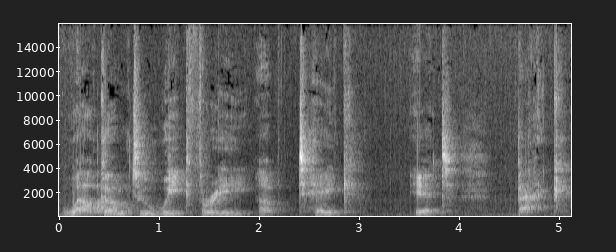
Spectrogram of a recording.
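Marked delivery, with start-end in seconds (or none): 2.4-5.1 slow, deliberate, each word set apart with pauses. Welcoming listeners to week 3 of the show, pauses between Take, It, Back. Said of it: "You have to say it like that. You have to say it really deliberately with the pause in between all three".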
